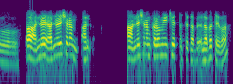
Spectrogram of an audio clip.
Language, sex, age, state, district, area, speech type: Sanskrit, male, 45-60, Karnataka, Bangalore Urban, urban, conversation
